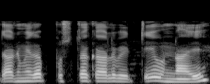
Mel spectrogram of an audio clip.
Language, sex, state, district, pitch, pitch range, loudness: Telugu, male, Telangana, Mahabubabad, 145 Hz, 145-160 Hz, -17 LUFS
